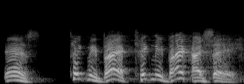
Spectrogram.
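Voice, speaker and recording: Terse, dramatic treasure hunter. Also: male voice, sits high, sing-song, normal speed, slightly rough, exaggerated voice. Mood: pleading. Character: bossy, determined male treasure hunter, haunted by an ancestor. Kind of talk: 1940s radio horror acting. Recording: muffled vintage radio recording with loud music.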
